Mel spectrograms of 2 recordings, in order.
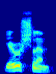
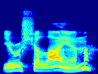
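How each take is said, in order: First: The name ends with a short 'im' sound. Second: The name ends with a two-vowel 'ayim' sound. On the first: This is the Aramaic form of the name. "Yerushalim is the Aramaic pronunciation" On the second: This is the Hebrew form of the name. "which we were very familiar because that's Hebrew"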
